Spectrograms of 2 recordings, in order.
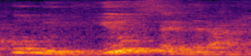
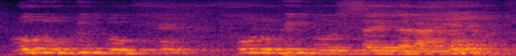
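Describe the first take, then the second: First: "you" punched as a correction; acted pointed question, "you" stressed, falling at the end. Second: "who do people say that I am" as a general question; acted question, rising at the end on "am"; question about PEOPLE. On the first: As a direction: turn the question on them, leaning on "you". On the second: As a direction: ask it openly, "people" unpunched. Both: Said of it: "But he's like, No".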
